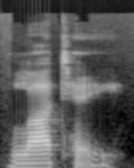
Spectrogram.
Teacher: the last syllable is the long a a it's not stressed but we use the long a like say and pay latte make a long sound not the short latte but the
